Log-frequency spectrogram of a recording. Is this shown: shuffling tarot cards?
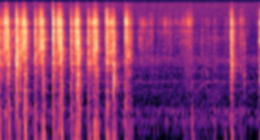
yes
